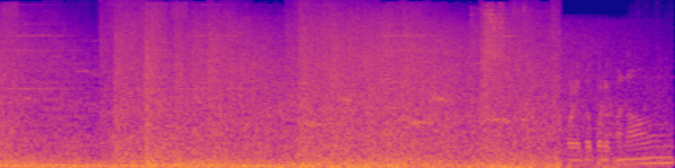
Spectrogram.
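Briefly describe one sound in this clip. Magical blasts roar and crackle loudly.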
